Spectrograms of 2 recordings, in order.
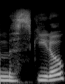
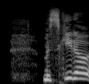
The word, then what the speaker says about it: Miskito: Mosquito is spelled Miskito. I'm sure there's different inflections there, but Right.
